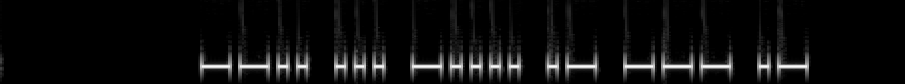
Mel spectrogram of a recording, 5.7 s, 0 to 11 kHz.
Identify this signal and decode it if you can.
Morse code, heard as a keyed tone, about 20 wpm, 700 Hz. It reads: ZS6AOA
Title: DXCC-100 Call Signs - 6 Characters - Repeated 3x - 20wpm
